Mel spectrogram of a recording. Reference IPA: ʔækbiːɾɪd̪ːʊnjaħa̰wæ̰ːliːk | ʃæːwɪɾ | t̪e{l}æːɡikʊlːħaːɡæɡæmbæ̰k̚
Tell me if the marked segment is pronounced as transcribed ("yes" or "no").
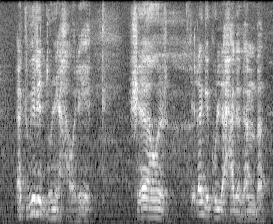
yes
